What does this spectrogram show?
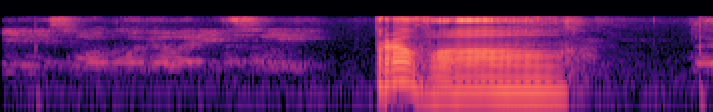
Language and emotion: Russian, neutral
